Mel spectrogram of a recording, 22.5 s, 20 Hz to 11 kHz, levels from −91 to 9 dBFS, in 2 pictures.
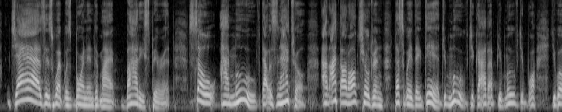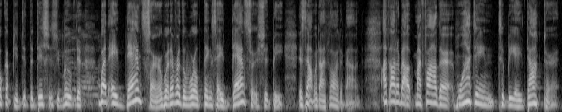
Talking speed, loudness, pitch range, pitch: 180 wpm, -21 LUFS, 165-210 Hz, 190 Hz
